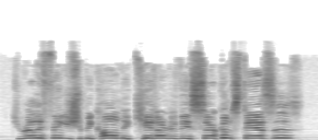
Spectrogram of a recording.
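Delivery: very high, gentle teasing with faint sing-song lilt. Teasing the doctor for calling the narrator kid: gentle teasing, faint sing-song tone. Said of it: "I tease him gently, a faint sing-song tone to my voice".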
